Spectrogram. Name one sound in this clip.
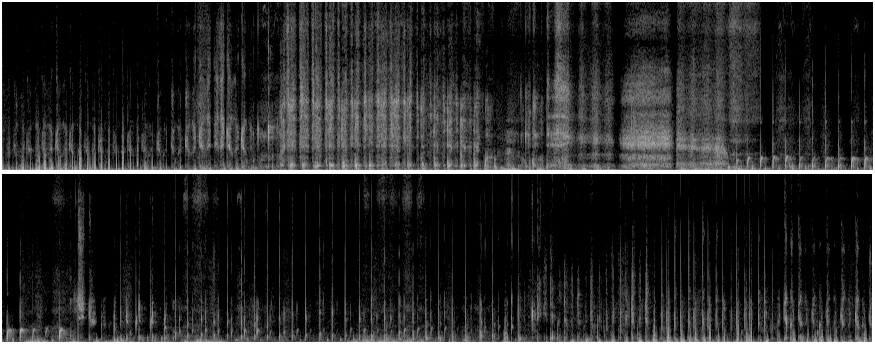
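A man whispers and murmurs softly, very close to a microphone.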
